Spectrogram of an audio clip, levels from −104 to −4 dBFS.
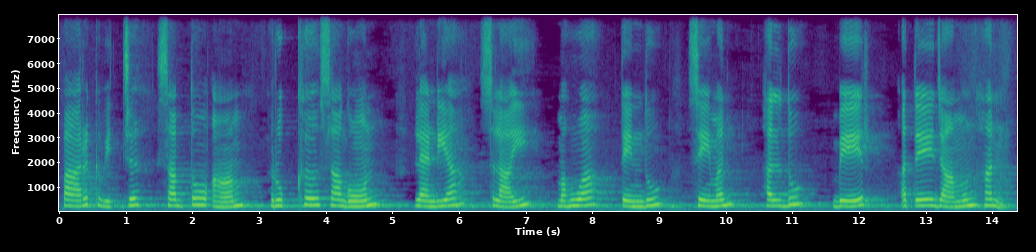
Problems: none marked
